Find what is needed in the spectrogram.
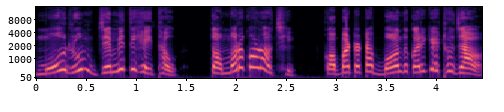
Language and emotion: Odia, angry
